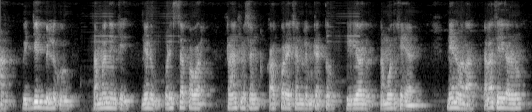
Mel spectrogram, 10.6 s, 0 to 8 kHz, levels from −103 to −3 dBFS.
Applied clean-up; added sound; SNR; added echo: neural separator model SepFormer DNS4.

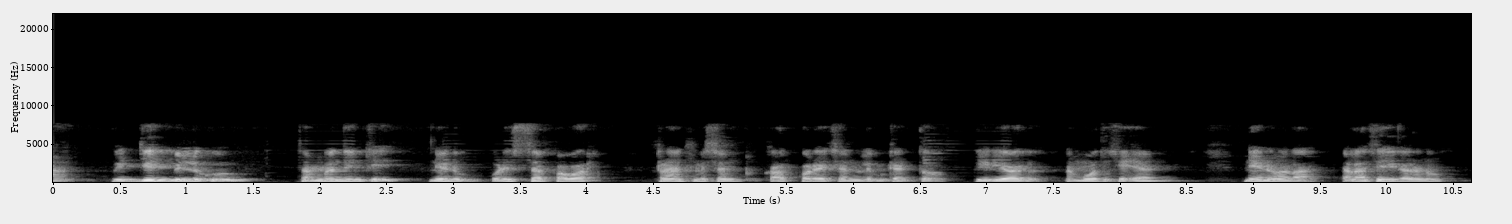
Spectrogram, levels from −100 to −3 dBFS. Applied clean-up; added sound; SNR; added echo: neural mask model DeepFilterNet 3.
